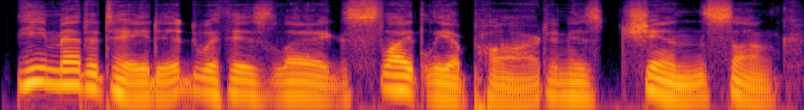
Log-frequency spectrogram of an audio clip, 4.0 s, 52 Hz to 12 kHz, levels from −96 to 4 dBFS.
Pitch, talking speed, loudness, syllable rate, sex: 115 Hz, 165 wpm, -17 LUFS, 4.2 syllables/s, male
